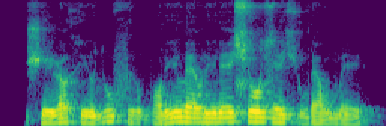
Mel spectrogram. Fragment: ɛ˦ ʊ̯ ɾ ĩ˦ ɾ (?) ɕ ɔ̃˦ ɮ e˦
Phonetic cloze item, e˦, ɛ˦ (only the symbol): e˦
